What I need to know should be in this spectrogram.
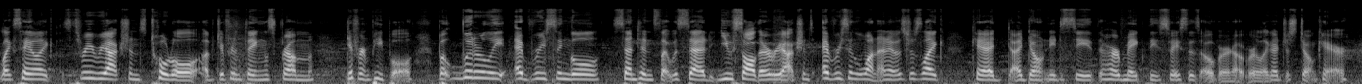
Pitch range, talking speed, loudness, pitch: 215-255 Hz, 225 wpm, -20 LUFS, 230 Hz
